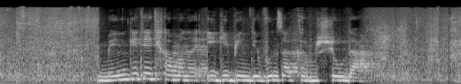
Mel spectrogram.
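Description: A young woman reads aloud in a calm, clear voice.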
